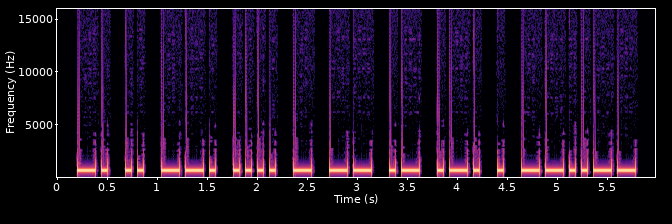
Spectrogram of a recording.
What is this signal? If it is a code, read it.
Morse code, heard as a keyed tone, about 20 wpm, 700 Hz. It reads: NIGHTMARE,
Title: A Sound Of Thunder 20wpm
